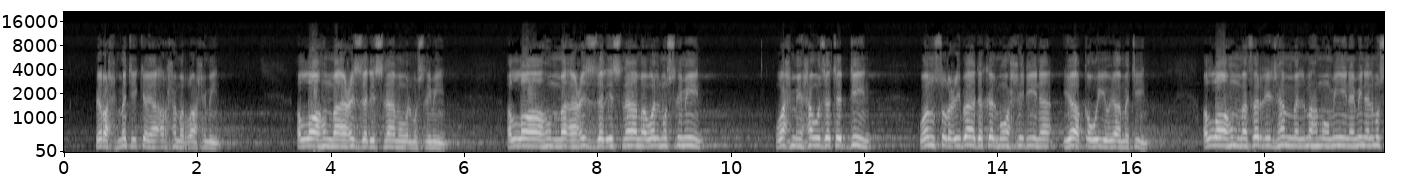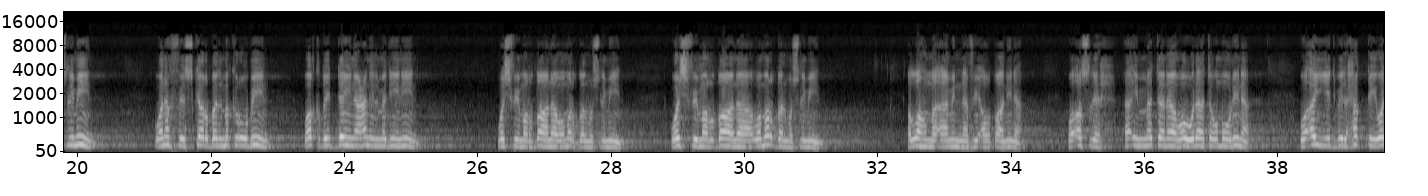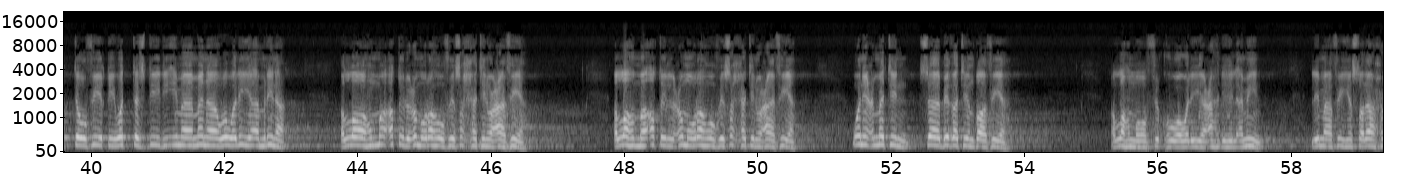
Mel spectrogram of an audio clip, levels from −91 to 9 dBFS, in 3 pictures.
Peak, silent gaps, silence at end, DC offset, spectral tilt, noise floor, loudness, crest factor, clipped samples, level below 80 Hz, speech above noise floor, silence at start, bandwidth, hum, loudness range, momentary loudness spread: -6 dBFS; none; 0 s; under 0.1%; -5 dB/octave; -55 dBFS; -21 LUFS; 16 dB; under 0.1%; -68 dBFS; 35 dB; 0.5 s; 11.5 kHz; none; 4 LU; 9 LU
